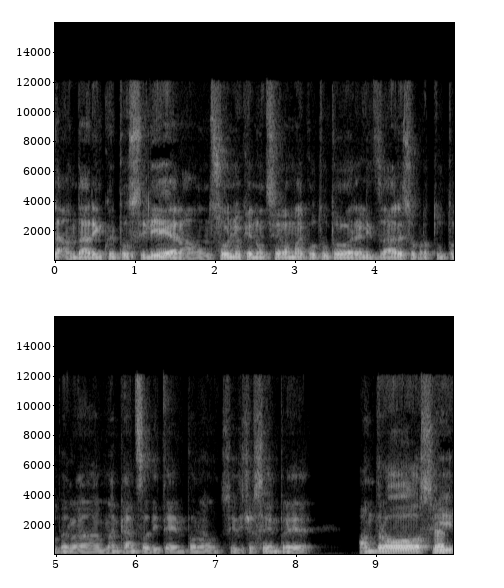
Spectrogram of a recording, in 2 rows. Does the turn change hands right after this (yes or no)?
no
